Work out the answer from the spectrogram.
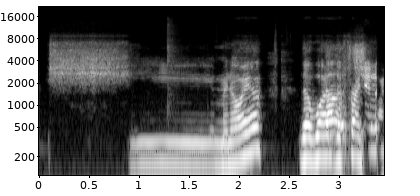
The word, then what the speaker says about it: Shinomiya: I think the favorite character overall would have been how you pronounce his name? Shimanoya? The French one. Shinomia.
